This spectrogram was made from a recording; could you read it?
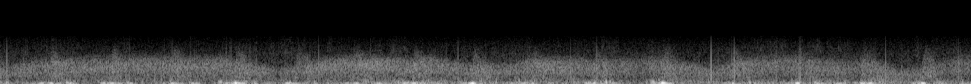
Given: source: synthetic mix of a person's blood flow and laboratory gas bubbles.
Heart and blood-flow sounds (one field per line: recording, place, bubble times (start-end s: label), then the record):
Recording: Doppler ultrasound of blood flow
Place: subclavian vein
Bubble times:
no bubbles
From the record:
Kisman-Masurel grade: 000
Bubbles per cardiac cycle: 0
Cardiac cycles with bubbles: 0%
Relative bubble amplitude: no bubbles discernible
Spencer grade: 0 (complete lack of bubble signals)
